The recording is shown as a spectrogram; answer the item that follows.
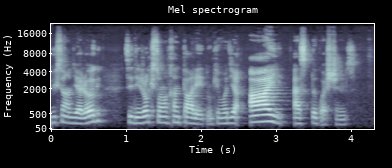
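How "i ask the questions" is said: heavy stress on the word "I", rest plain. English lesson on a dialogue line, stress on the word I. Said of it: "on va insister sur le I quand on va prononcer".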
